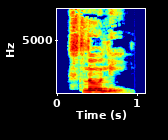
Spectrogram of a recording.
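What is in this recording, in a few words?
"slowly", English; properties of objects new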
